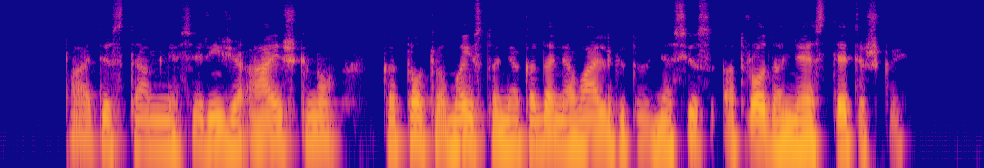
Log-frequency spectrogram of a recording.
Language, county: Lithuanian, Šiauliai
